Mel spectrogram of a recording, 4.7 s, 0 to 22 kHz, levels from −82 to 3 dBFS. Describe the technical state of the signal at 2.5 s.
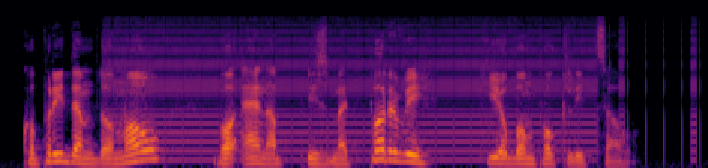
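GSM phone buzz runs through 2.5 s, spanning 0.68 to 3.99 s: a nearby 2G phone on a call transmits bursts 217 times a second, and the audio circuitry rectifies them into a steady, raspy 217 Hz buzz rich in harmonics, about 16 dB below the speech.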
